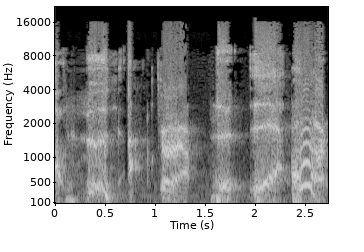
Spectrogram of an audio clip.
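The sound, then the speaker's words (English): A man clears his throat in a voice-recording session: several loud, rasping, gravelly bursts follow one another with short gaps between them, and no words are spoken. “Throat, I must clear.”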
